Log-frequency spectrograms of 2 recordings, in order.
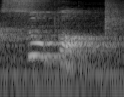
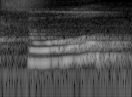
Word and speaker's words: suco: A gente fala, a gente pronuncia suco, sapo e sino. Mas só que não é com U. A gente usa o que? A vogal O.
